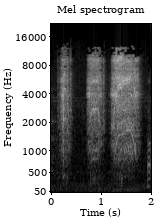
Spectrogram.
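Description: Cordless DeWalt drill boring drainage holes through the rubber sole of a child's shoe, run in three bursts: a short one, then two longer ones of about half a second each.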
